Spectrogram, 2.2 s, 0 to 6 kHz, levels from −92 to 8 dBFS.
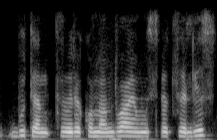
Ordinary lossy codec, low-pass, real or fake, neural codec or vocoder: Opus, 64 kbps; 5.4 kHz; fake; codec, 16 kHz, 6 kbps, DAC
